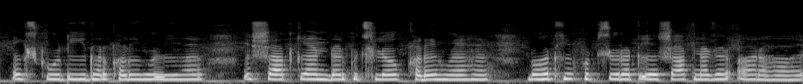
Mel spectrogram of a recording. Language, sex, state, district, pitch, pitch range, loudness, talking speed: Hindi, female, Andhra Pradesh, Anantapur, 230 Hz, 220-235 Hz, -15 LUFS, 170 wpm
